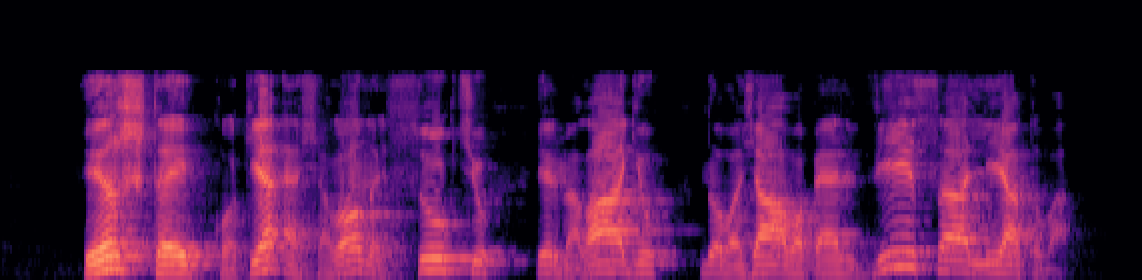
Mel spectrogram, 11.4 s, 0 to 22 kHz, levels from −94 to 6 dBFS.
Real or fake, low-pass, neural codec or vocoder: real; 7.2 kHz; none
